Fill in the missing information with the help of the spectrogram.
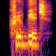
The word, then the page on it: cribbage: Indian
